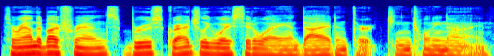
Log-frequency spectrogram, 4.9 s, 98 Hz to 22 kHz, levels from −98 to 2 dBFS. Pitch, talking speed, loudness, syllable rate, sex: 105 Hz, 160 wpm, -16 LUFS, 4.6 syllables/s, male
